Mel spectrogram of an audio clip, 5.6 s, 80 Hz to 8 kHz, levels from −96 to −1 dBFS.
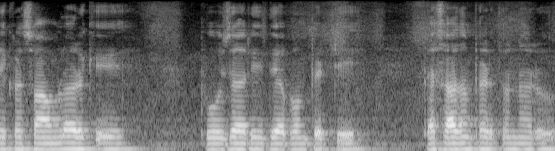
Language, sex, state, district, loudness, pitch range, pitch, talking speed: Telugu, male, Andhra Pradesh, Manyam, -17 LUFS, 115-120 Hz, 120 Hz, 75 wpm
